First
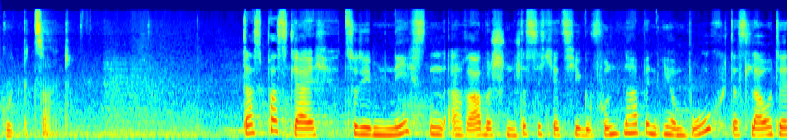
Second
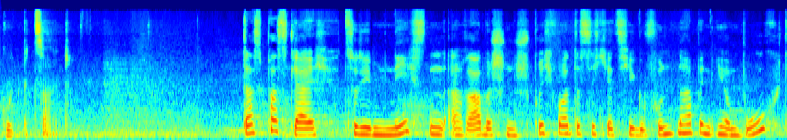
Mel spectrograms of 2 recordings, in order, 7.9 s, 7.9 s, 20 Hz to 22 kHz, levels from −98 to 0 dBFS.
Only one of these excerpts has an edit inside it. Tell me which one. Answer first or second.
first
